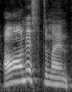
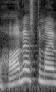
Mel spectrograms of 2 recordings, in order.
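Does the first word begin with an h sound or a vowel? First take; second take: vowel; h sound. First: The first word begins with a vowel sound. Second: The first word begins with an h sound. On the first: The speaker calls it right. "यच silent हो जाता है, तो बड़ा आ का ध्वनि यहां आता है" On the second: The speaker calls it wrong. "लिखा तो हानेस्ट मैन है"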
